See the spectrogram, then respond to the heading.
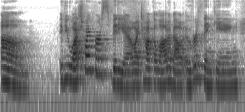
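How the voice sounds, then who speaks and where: A woman talks at a very slow pace with medium pitch and ordinary pitch variation. Noticeable background noise and audible room echo are present. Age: 60s. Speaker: YouTuber vlogger. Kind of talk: casual vlog talk to camera.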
